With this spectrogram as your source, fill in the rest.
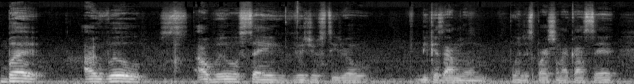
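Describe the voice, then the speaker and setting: A man's fairly low voice with ordinary pitch variation, audible room echo and noticeable background noise. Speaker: coding tutorial youtuber. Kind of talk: tutorial. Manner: casual, filler-heavy.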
